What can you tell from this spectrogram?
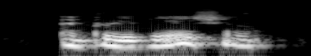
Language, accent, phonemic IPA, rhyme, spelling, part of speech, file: English, Southern England, /əˌbɹiː.viˈeɪ.ʃən/, -eɪʃən, abbreviation, noun, LL-Q1860 (eng)-abbreviation.wav
- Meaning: The result of shortening or reducing; abridgment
